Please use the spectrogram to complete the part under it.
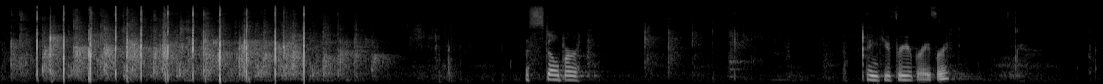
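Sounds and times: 
audience applause: 0.0s - 4.0s
speech: 5.5s - 6.0s, 8.7s - 9.7s.

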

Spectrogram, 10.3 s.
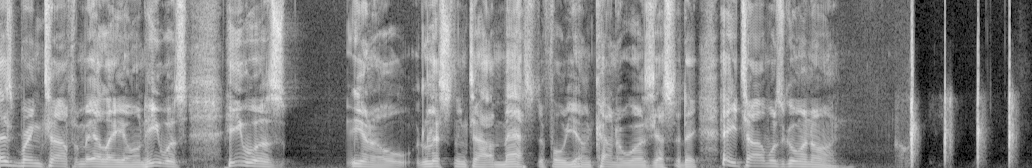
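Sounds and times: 
speech: 0.0s - 2.9s, 3.5s - 8.5s
one person clapping: 9.0s - 10.3s.

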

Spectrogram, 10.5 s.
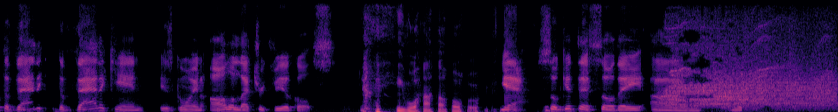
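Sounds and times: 
speech: 0.0s - 9.4s
cheering and applause sound effect: 8.3s - 10.4s.

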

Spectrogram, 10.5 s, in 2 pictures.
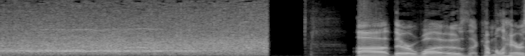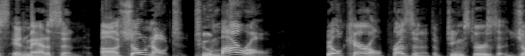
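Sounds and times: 
crowd cheering and applauding: 0.0s - 2.7s
speech: 3.6s - 10.4s.

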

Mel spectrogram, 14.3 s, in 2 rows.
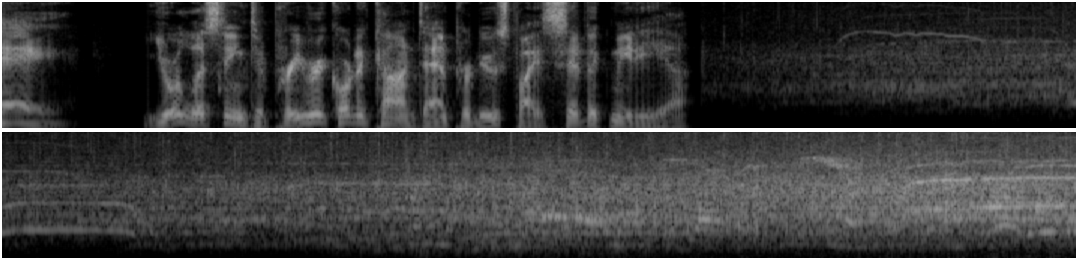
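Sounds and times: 
speech: 1.0s - 4.7s
crowd applause: 4.7s - 14.3s
whistles and cheers: 5.0s - 14.3s.

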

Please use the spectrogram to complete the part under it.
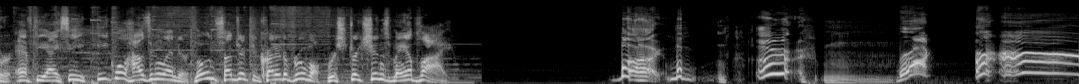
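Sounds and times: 
speech: 0.0s - 4.6s, 6.2s - 10.7s
rooster crowing: 9.0s - 10.7s.

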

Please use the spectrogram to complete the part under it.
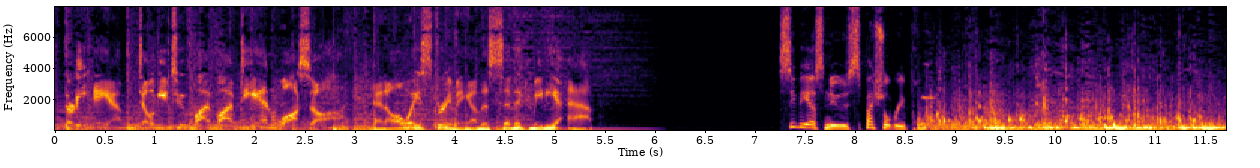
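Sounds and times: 
speech: 0.5s - 5.5s, 7.2s - 9.9s
horse hooves clip-clopping on pavement: 8.6s - 11.6s
horse-drawn caisson wheels rumbling: 9.1s - 11.6s.

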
